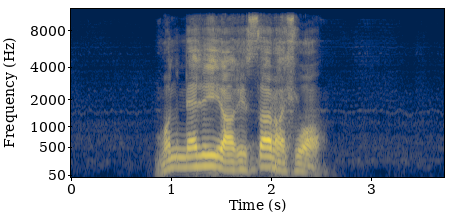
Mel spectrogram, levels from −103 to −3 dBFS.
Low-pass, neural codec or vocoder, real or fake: 10.8 kHz; codec, 44.1 kHz, 1.7 kbps, Pupu-Codec; fake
